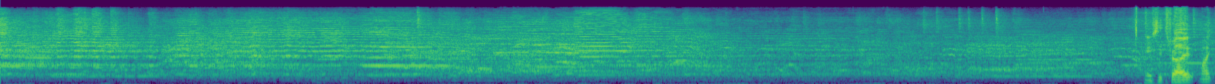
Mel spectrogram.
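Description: A crowd of fans chants and sings in a large echoing hall.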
